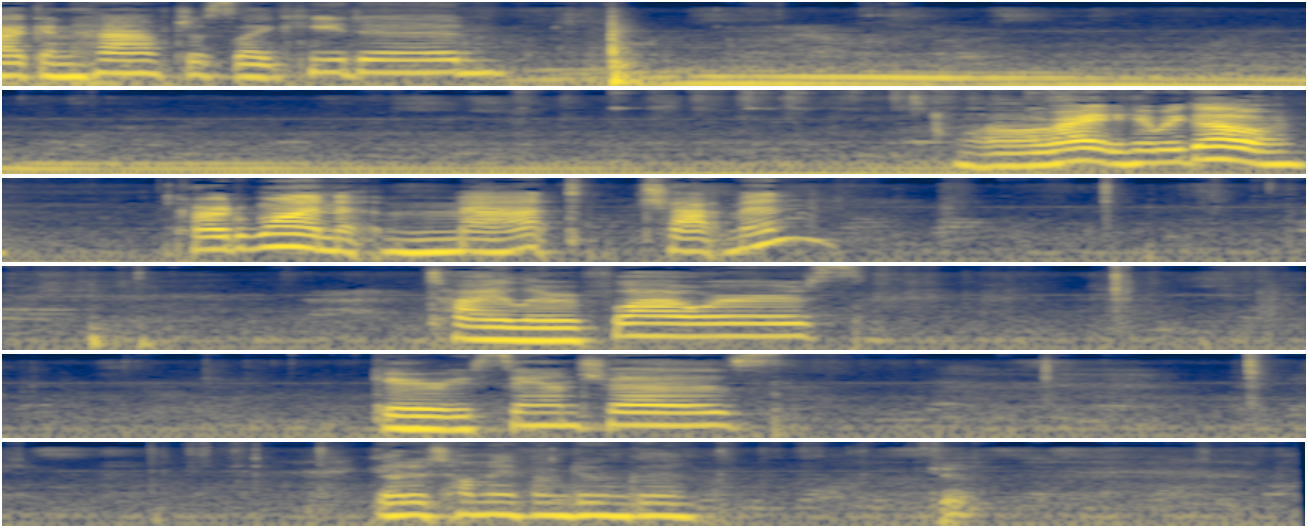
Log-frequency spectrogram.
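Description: Trading cards rustle and slide between fingers.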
